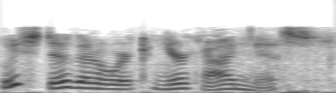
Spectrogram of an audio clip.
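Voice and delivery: ordinary delivery, nothing marked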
